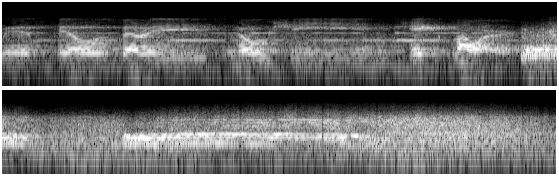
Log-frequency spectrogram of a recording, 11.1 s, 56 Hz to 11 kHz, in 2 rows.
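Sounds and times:
sustained multi-tone train whistle: 0:00.0 - 0:06.0, 0:06.8 - 0:09.5
trains rushing toward Grand Central Station along the Hudson River: 0:00.0 - 0:11.0.

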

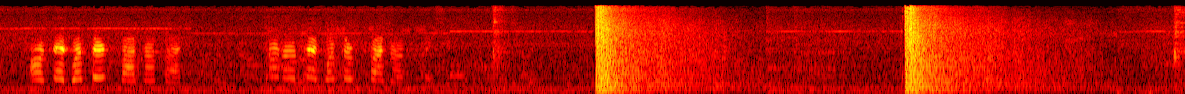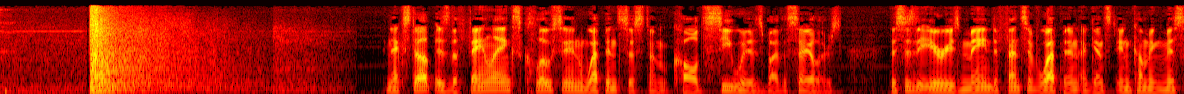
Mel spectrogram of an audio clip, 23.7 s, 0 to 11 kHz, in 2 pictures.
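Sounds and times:
electronic beeping or chirping tones: 0:00.0 - 0:09.1, 0:09.7 - 0:12.8
speech: 0:00.4 - 0:02.1, 0:02.7 - 0:05.0, 0:15.7 - 0:23.6
large 5-inch naval cannon firing: 0:05.9 - 0:07.9, 0:09.0 - 0:11.2, 0:12.7 - 0:15.2.

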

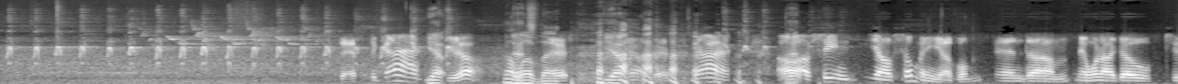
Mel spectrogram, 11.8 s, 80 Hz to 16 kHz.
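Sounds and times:
pileated woodpecker calling: 0:00.0 - 0:05.0, 0:06.6 - 0:08.4
speech: 0:03.4 - 0:11.7
laughter: 0:04.2 - 0:08.5.

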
